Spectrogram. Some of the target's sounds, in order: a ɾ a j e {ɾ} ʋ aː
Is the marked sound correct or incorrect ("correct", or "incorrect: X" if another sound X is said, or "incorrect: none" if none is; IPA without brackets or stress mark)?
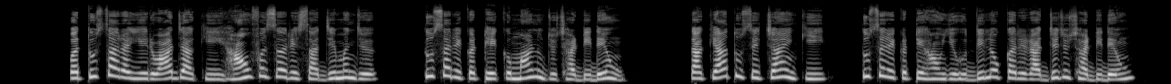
correct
